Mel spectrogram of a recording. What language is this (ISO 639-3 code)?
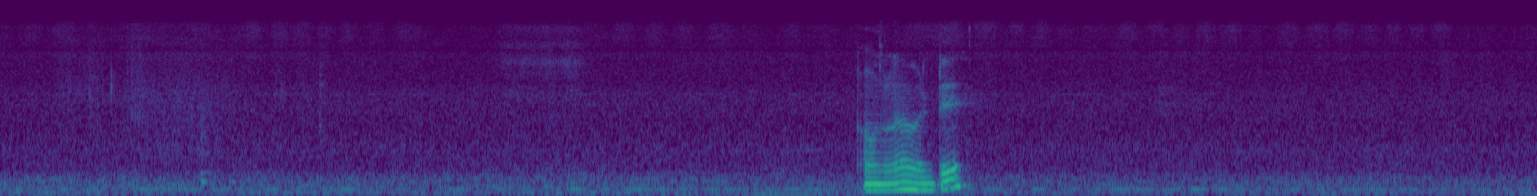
eng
